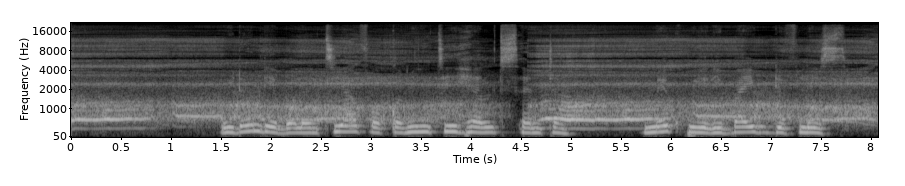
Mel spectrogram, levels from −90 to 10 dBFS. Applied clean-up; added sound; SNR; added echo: none; Breathing; 2 dB; none.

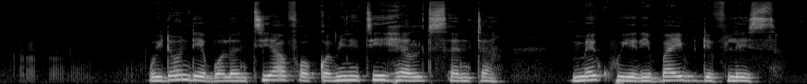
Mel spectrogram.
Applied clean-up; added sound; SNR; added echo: none; none; none; none.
